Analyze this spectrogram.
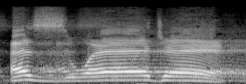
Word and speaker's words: أزواجا: وخلقناكم وخلقناكم أزواجا وخلقناكم وخلقناكم القاف ساكنة فيها قلقلة وخلقناكم أزواجا أعمل زن في الزين أزواجا ما أقولش أسواجا خطأ أزواجا وخلقناكم وخلقناكم أزواجا أزواجا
